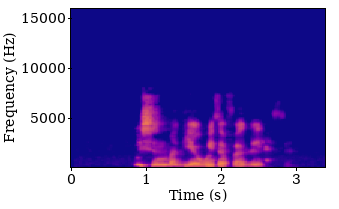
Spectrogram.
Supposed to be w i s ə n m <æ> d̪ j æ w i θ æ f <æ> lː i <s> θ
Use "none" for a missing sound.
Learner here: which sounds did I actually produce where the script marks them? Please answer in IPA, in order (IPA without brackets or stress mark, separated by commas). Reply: æ, æ, ħ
